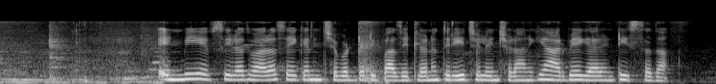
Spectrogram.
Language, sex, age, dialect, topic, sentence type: Telugu, female, 31-35, Telangana, banking, question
